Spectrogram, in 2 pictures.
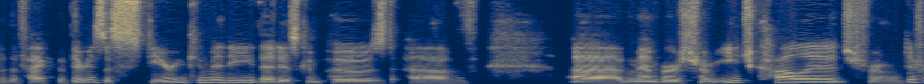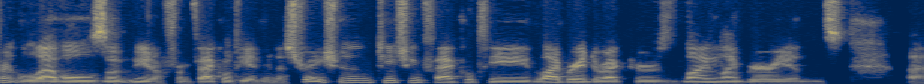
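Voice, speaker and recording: A man's voice: fairly low pitch, gravelly, a little mellow, dry recording. A man on a video call, presenting an information session to an online audience and often restarting his phrases.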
